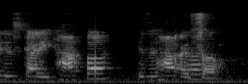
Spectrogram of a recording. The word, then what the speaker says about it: Haifa: Is it Haifa? Haifa.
